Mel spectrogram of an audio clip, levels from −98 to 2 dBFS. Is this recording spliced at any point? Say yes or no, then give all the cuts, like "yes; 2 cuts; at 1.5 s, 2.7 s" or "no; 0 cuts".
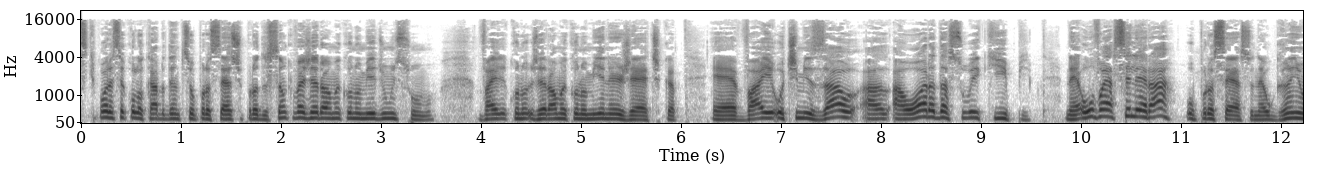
no; 0 cuts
